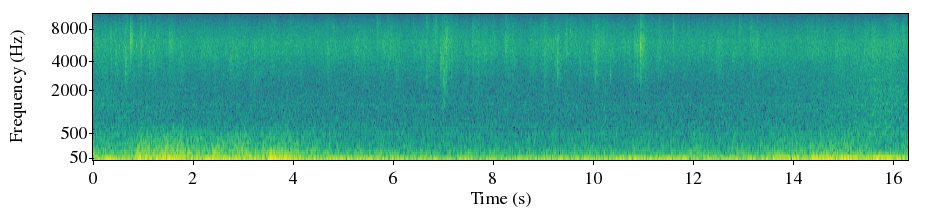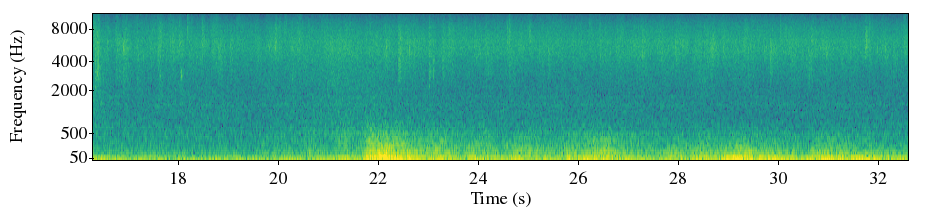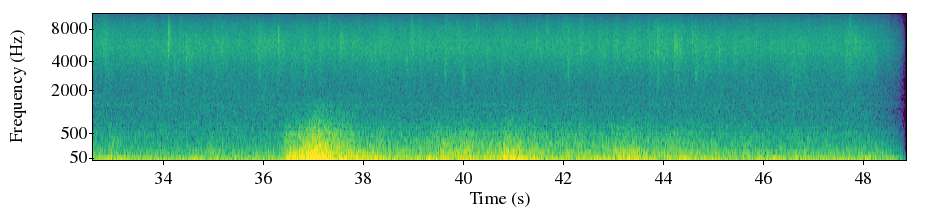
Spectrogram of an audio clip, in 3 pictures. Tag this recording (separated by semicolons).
thunderstorm; storm; rain; weather; thunder; thunder-storm; lightning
